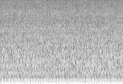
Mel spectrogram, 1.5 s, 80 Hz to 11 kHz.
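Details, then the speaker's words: 1990 Fleetwood Bounder Class A motorhome with a big-block Chevrolet engine, warmed up and driving under road load: loud, deep, steady drone with a raw, open exhaust note; the exhaust manifold donut gaskets are believed to be completely blown out and are due for replacement. "one thing to have a bit of an exhaust leak but I think the photo gaskets at this point are completely blown out"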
